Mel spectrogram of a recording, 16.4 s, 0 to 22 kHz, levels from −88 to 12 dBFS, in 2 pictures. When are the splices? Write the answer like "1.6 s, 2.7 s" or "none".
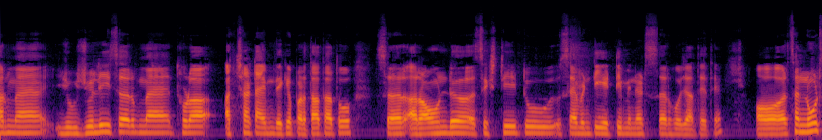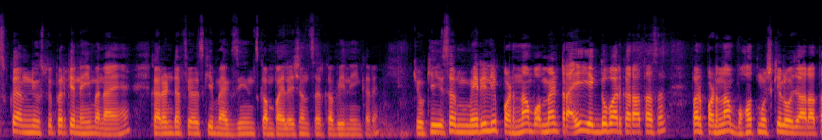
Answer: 9.7 s

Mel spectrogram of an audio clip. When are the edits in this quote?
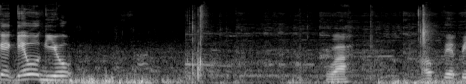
1.9 s

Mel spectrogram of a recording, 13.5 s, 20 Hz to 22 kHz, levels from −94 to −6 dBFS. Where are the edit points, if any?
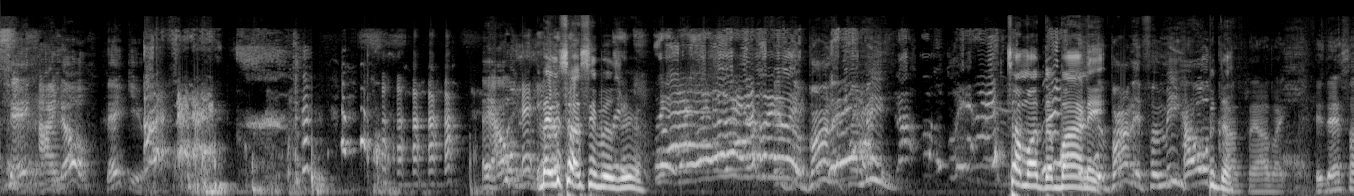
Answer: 12.1 s

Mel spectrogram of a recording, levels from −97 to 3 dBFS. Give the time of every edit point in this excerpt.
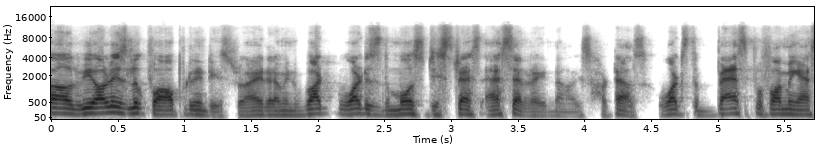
none

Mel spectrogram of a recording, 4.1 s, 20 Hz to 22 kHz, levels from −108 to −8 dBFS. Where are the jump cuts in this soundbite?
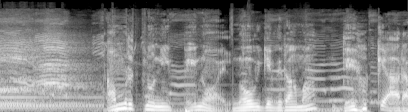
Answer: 0.9 s, 2.2 s

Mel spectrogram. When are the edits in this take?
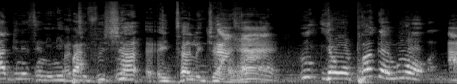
none

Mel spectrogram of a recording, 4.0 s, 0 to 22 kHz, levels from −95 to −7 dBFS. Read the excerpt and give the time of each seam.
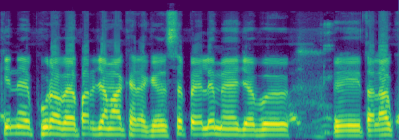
none

